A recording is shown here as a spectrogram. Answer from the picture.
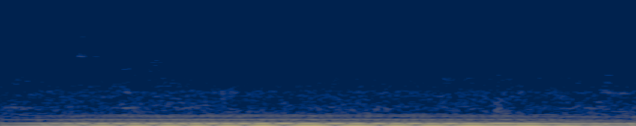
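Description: Electronic synthesizer drone played through the club PA: a deep, loud bass rumble with a fast pulsing flutter, over steady higher held tones.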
